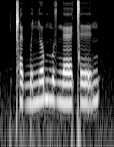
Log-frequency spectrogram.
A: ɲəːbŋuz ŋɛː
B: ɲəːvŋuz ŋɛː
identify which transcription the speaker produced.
A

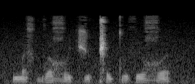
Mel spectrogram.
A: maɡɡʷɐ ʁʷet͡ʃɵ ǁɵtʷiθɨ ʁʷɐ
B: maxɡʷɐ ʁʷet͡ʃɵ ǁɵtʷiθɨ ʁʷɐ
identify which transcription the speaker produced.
B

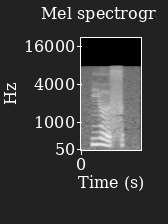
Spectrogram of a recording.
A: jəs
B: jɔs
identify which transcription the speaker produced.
A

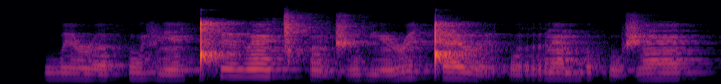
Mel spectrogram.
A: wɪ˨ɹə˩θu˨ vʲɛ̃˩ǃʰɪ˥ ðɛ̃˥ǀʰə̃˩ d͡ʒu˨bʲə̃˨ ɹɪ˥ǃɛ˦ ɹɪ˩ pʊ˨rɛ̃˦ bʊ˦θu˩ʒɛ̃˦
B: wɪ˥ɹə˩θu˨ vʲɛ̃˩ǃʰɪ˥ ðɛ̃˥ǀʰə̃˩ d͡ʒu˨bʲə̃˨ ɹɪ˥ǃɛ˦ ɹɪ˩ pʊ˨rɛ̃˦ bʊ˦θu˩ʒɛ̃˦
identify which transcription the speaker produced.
A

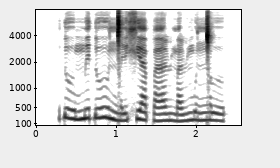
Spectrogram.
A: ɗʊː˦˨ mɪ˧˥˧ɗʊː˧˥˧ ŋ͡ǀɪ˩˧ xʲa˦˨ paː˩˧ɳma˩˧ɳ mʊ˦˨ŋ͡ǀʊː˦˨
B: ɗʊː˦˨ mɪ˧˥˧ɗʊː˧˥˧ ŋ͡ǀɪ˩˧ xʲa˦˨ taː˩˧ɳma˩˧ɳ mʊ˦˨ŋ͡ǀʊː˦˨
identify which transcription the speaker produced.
A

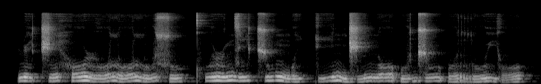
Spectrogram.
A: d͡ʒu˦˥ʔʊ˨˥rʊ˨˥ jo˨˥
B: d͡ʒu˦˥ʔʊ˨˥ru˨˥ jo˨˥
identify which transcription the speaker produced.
B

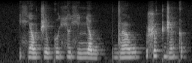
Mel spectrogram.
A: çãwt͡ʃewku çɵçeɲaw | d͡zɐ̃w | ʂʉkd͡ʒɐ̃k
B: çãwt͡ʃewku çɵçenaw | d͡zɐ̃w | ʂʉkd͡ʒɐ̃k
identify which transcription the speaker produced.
A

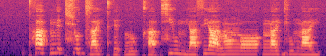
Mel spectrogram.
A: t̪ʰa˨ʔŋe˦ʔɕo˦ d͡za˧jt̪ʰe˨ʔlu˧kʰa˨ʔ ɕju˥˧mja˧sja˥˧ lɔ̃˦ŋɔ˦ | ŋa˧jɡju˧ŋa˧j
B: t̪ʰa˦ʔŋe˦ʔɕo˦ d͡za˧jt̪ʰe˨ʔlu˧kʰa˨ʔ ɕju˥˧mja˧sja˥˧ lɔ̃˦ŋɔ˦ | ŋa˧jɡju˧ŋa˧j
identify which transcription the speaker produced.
B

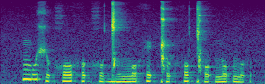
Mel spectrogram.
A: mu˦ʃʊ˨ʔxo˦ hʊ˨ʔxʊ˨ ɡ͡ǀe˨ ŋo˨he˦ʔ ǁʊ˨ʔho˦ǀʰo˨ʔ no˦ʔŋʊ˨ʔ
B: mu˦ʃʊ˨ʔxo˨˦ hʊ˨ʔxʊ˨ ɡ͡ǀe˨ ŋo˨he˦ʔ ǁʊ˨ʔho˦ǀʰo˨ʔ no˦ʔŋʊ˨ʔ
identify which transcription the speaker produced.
B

